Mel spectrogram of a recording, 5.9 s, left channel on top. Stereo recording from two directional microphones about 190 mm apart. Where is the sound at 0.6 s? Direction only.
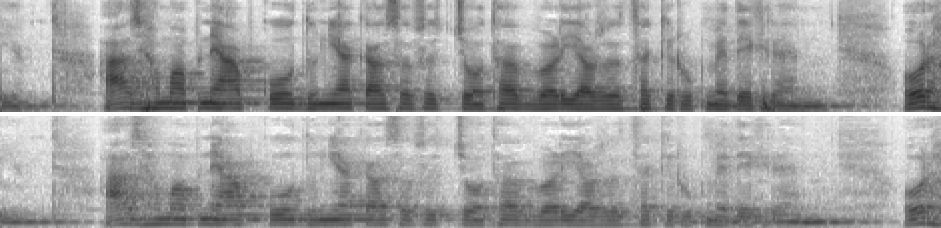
45° left (ahead or behind).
